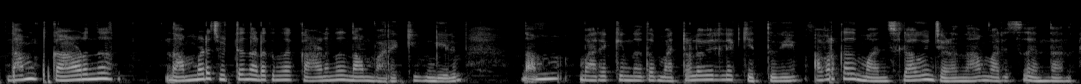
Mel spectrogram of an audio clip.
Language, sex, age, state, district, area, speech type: Malayalam, female, 18-30, Kerala, Idukki, rural, spontaneous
